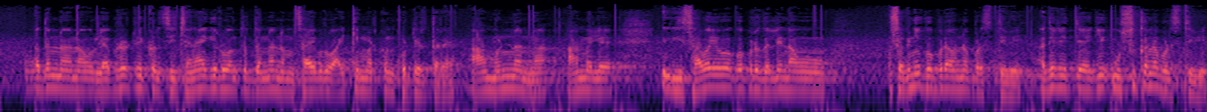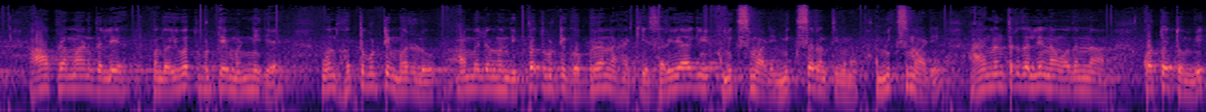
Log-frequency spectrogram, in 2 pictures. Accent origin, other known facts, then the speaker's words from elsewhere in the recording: Belambar, Karnataka, India; ನಾನು ಮೂಲತಃ ಅಂಕೋಲ ತಾಲೂಕಿನ ಬೆಳಬಂದರ್ ಊರಿನವನಾಗಿದ್ದರಿಂದ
